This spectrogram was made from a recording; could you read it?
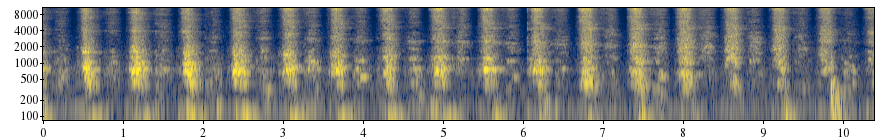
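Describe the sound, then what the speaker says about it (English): A hand saw cuts through wood in a steady rhythm of about two strokes per second, each push and pull a loud, close rasping burst, continuing for the whole stretch without speech. "It may make the saw squeak a bit, just depending on the moisture in the wood."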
